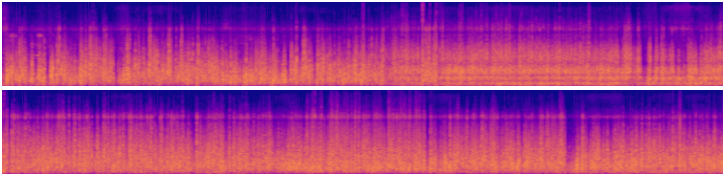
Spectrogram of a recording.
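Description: Steady wind noise buffeting the microphone over the even running of a boat's engine.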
